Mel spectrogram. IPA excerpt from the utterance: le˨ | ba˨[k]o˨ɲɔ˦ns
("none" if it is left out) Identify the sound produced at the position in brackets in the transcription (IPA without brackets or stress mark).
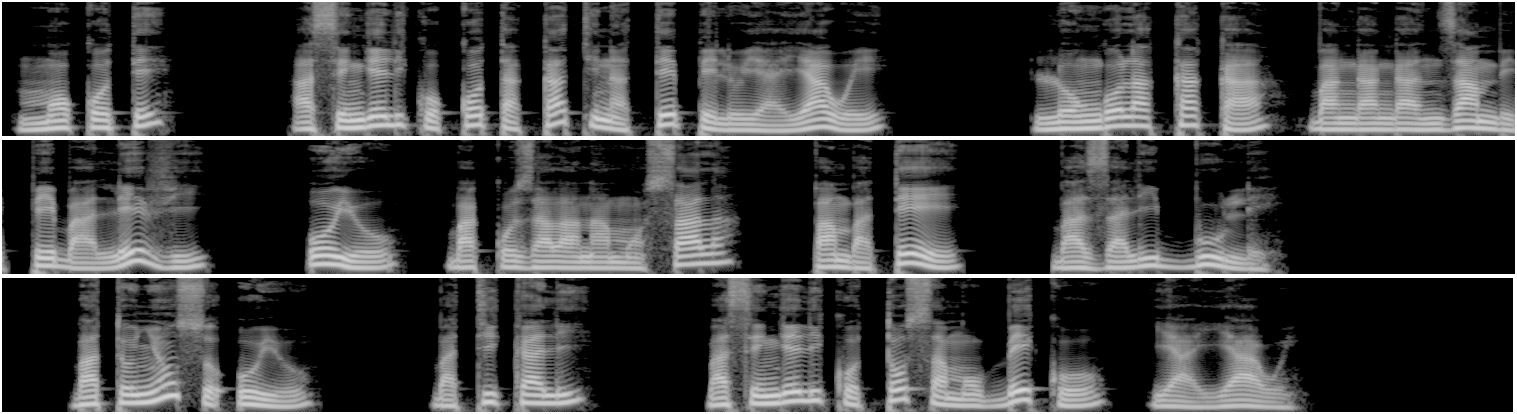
t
